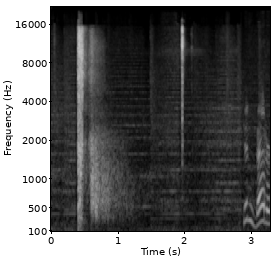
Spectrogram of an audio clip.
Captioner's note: gunshot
